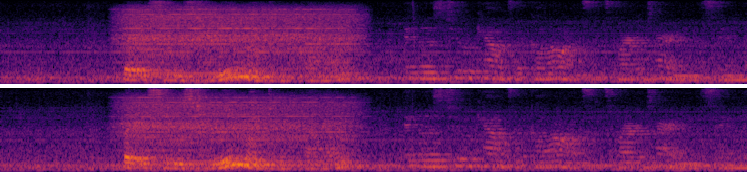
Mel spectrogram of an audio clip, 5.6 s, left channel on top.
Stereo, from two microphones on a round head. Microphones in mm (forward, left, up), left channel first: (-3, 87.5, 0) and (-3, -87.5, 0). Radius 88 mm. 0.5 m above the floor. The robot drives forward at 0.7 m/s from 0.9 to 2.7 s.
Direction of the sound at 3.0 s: 5° right (ahead or behind).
